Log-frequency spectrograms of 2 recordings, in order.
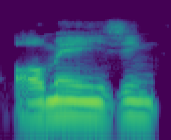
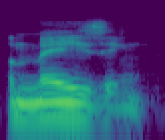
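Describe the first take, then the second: First: The first vowel is a full 'ah' sound. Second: The first vowel is a short 'uh' sound. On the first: The speaker calls it wrong. "amazing 아니고요" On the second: The speaker calls it right. "어, amazing"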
